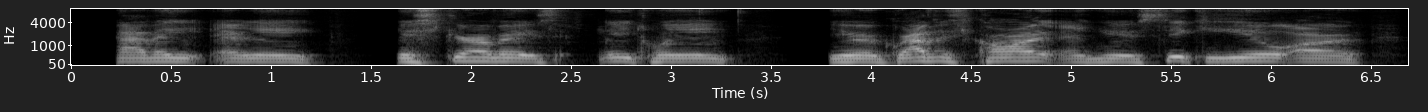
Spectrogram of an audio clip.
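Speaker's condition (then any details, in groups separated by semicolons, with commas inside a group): Cerebral palsy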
